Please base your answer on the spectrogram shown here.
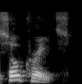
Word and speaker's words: Socrates: talked about Socrates Socrates same guy and so he was stuck and when he got up and to be kind he pronounced it so crates that's beautiful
